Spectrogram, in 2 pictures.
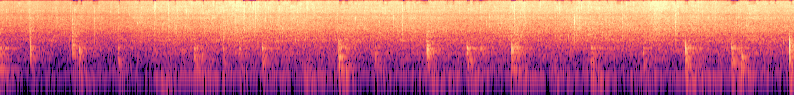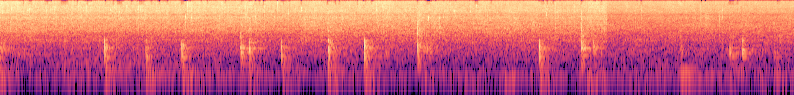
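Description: Finely chopped onion frying in a pan until lightly browned, with a steady sizzle under regular stirring clicks of a utensil against the pan, close and moderately loud throughout, no talking.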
